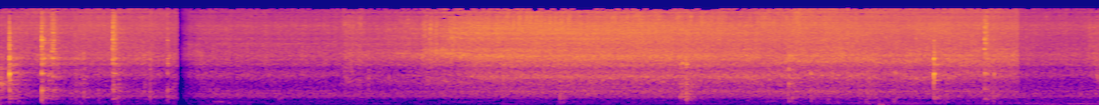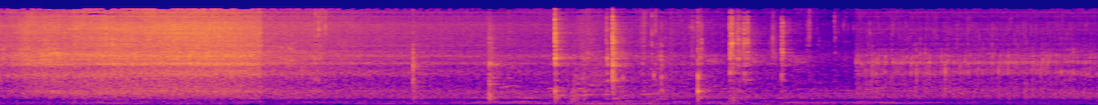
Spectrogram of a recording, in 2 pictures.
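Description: Vegetables, masala and rice sizzling in an open pressure cooker pot while being stirred, with scraping and tapping against the pot. There are two long stretches of steady sizzle in the middle, and scattered sharp taps at the start and again near the end.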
